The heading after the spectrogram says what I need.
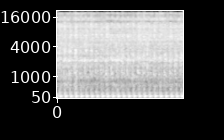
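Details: Honda CBR 125 with a battery-not-charging fault, running for AC-voltage stator output tests with a few revs (voltage drops as revs rise, stator suspected): small single ticks over evenly at roughly twelve pulses a second, crisp and regular; the engine itself sounds healthy.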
